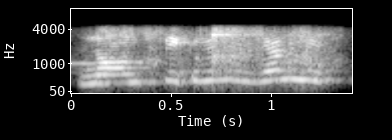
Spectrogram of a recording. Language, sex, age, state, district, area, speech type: Punjabi, female, 45-60, Punjab, Barnala, rural, conversation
